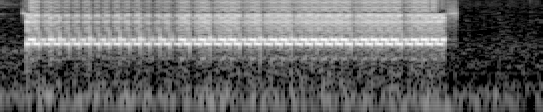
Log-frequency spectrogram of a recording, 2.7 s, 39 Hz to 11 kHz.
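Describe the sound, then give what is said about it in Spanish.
A telephone rings with an incoming call: one sustained electronic ringtone with a rapid warbling trill, loud and alone, starting abruptly and cutting off after about two seconds. “Una segunda llamada del 3.”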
